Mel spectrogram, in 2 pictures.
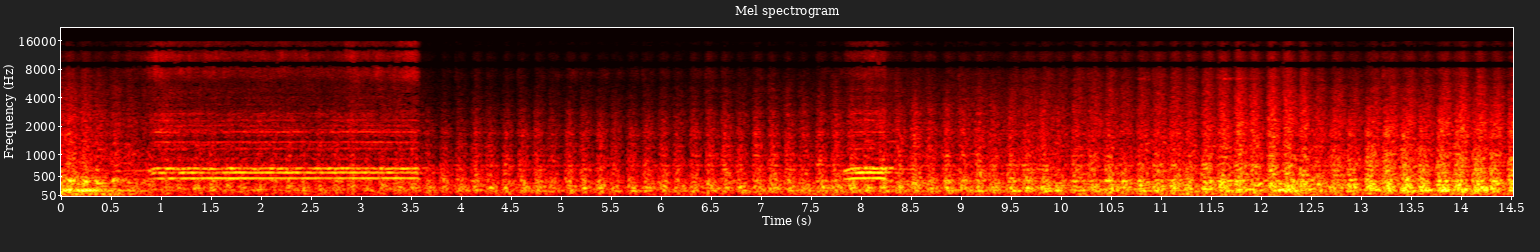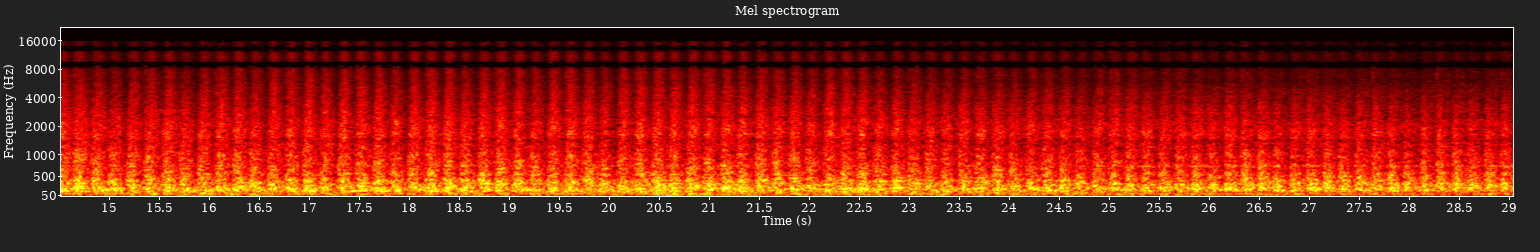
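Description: Steam locomotive whistle: one long blast of several tones at once, starting about a second in and lasting about two and a half seconds, then a short toot at about eight seconds. After the whistle the steam train runs on with a steady, fast rhythmic sound of the locomotive working and the carriage rolling on the rails.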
